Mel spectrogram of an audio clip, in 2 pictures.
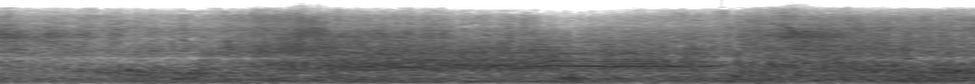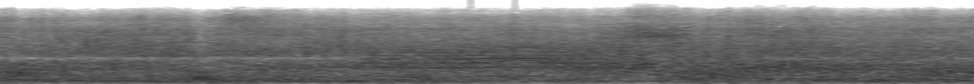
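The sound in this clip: Toy racing-game cars speed around a track with a continuous buzzing, whirring whine that swells in a few passing surges over the steady drone.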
